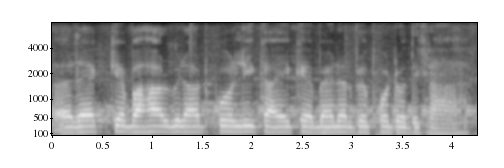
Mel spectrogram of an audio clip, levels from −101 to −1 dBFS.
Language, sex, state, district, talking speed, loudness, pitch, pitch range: Hindi, male, Uttar Pradesh, Lalitpur, 185 wpm, -17 LUFS, 145 Hz, 135-145 Hz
